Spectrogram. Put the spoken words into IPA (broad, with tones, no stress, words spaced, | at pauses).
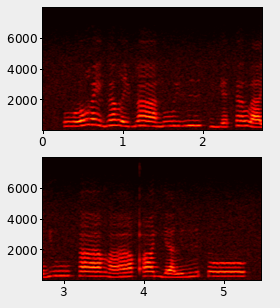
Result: βo˩˥ʁẽ˥˩dɐ̃˥ ʁi˩ɖãː˥˩n̪uː˧y̯ ɣɨː˥k nʲɐ˩θɐ̃˥βa˩ lʲuː˥kãː˥ ʁãː˩˥qʼã˥mʲa˩ lɨː˩˥θoː˥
